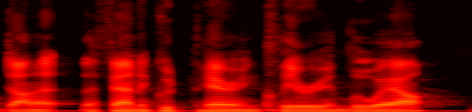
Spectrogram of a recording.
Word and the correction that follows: Luai: Mm. – Is that right? – Luai. – Yeah.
